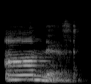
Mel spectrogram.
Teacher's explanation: Now, when you say honest, actually, your sound vocal coming out is honest. Oh, the sound of O is coming out, and the sound of H is silent.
